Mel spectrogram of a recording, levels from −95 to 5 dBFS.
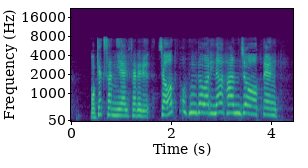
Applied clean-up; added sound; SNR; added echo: neural mask model DeepFilterNet 3.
